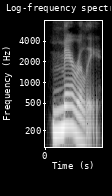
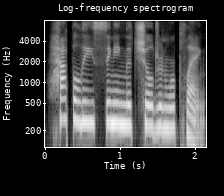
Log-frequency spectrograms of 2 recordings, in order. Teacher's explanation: It starts with a strong stress and trails off with two unstressed syllables. Dum-da-da. Think of the word merrily. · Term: dactyl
